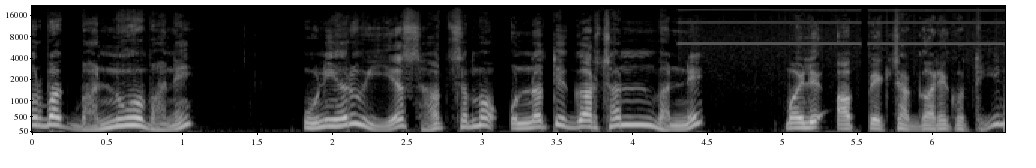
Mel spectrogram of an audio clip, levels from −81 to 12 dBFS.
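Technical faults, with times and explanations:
1.49–1.53 s and 5.53–5.58 s, gap at a join of encoded pieces: the speech drops out for 36 ms and then 49 ms, exactly 4.0 s apart. Each separately encoded piece keeps its start-up delay and padded final frame. The waveform shows a flat hole with slightly smeared edges, and the spectrogram shows a thin blank column.
4.31–6.49 s, switching supply whistle: a high whistle between 6.3 and 6.4 kHz enters and runs to the end, roughly 25 dB below the speech. A switching power supply is running in an audible burst mode or beating with another one. On a spectrogram it appears as a thin, slightly wavering horizontal line near 6.3 kHz.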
